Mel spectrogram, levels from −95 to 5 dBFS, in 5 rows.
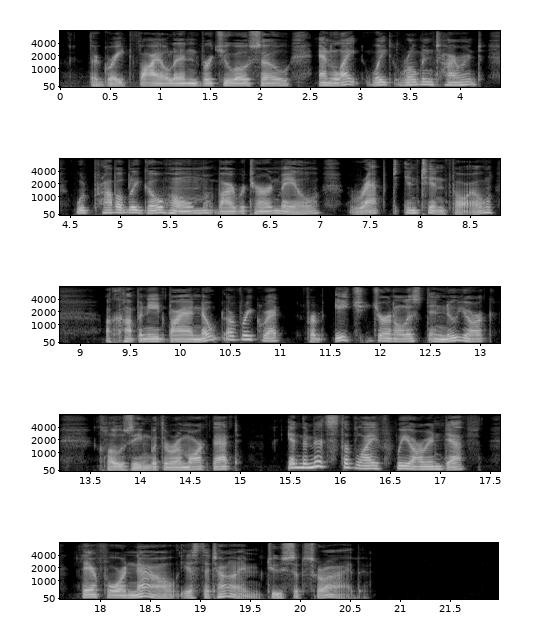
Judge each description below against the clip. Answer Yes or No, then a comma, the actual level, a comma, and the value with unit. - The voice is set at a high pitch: No, low, 120 Hz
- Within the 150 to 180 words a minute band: No, average, 140 wpm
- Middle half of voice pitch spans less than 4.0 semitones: No, average, 4.3 semitones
